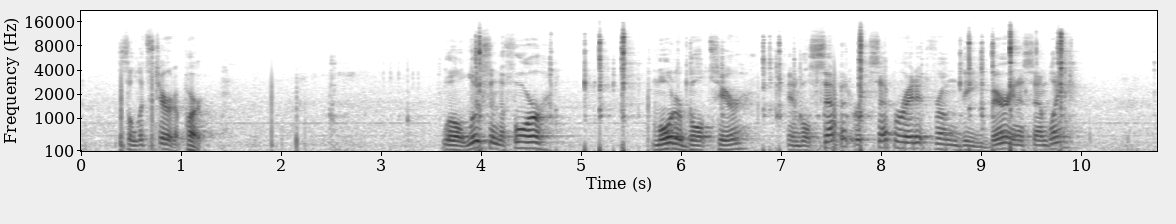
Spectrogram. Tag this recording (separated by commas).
Speech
